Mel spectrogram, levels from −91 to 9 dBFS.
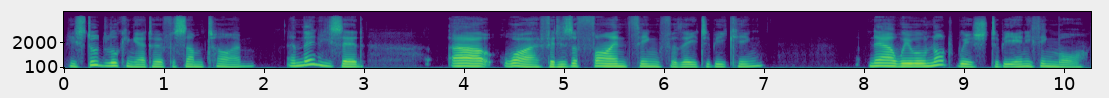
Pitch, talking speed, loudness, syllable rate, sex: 160 Hz, 195 wpm, -17 LUFS, 4.6 syllables/s, male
